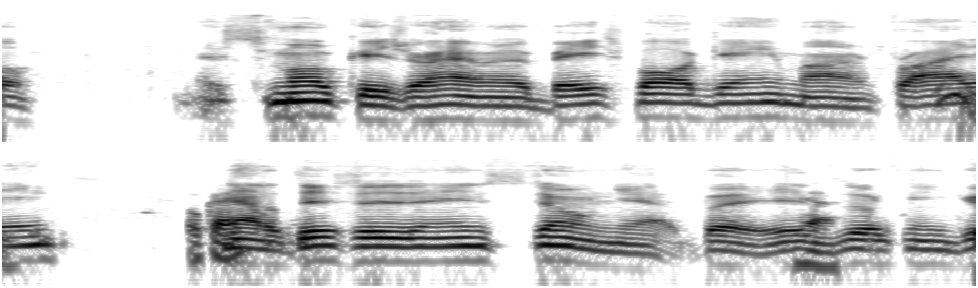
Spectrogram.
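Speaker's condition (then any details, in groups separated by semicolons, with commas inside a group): ALS; losing ability to talk and swallow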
